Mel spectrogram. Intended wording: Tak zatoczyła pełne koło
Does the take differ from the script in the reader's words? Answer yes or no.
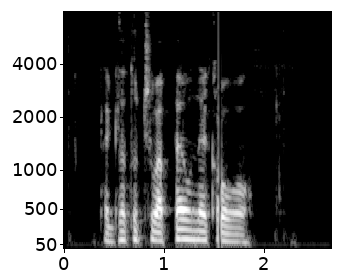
no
